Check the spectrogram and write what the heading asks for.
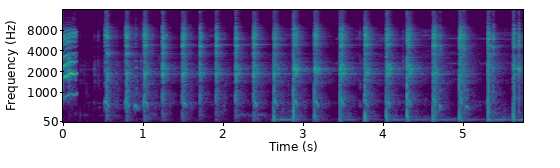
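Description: Steel plate (thali) struck over and over, an even clanging of about four strikes a second, each strike ringing, after a short rising squeal at the start. Plate-banging of this kind was done from balconies during India's Corona lockdown as a show of thanks to frontline workers.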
